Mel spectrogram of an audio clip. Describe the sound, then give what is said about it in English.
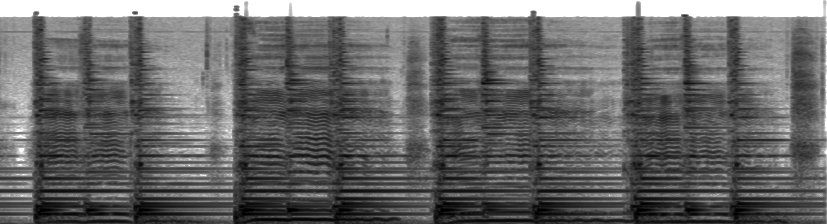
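A strumming pattern with two strums on the first beat, played as ringing strummed chords. Two quick strums are followed by a single one, and the short pattern repeats about four times with even timing. “Let's put two strums on the first beat instead of the second. Well, that would sound like this.”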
